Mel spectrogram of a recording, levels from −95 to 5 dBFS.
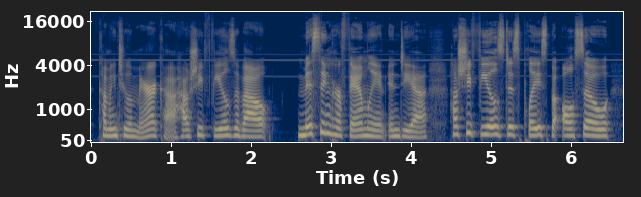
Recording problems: high-pitched whine; faint; throughout; 5 kHz, 35 dB below the speech

